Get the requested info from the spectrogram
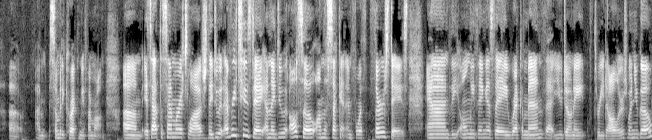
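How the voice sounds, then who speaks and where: The speech has lively intonation and a fairly quick pace. The recording is very clean, with a silent background. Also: woman, medium pitch for a woman. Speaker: local events host. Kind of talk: community events roundup.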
